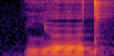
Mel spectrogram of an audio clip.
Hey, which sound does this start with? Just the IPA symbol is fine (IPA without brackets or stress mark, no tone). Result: ʎ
